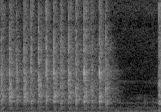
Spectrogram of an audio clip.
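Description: A red cardboard playing-card box that should be empty after the deal is shaken, giving a quick run of light tapping rattles from a single card inside, about ten clicks over under two seconds with a low steady hum beneath. The box is then opened to reveal one card, the nine of Spades.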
